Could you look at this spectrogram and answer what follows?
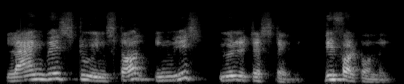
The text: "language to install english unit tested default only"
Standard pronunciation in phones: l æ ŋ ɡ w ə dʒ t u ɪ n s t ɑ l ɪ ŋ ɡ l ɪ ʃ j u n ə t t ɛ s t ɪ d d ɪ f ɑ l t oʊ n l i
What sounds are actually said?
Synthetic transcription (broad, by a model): l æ ŋ ɡ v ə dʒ t u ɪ n s t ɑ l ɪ ŋ ɡ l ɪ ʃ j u ə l t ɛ s t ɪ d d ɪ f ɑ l t oʊ n l i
